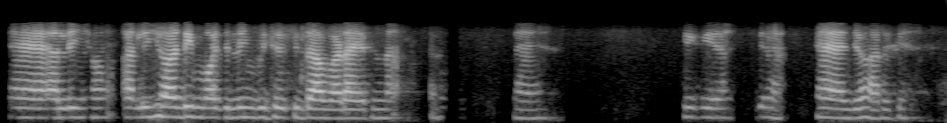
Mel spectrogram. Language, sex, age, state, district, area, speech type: Santali, female, 18-30, West Bengal, Jhargram, rural, conversation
